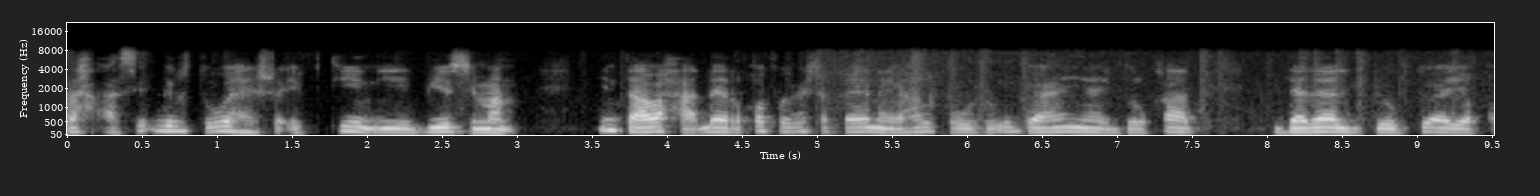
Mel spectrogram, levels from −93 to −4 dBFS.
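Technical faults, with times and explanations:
4.96–6.14 s: noise suppressor catching up. The room noise jumps by about 12 dB near 5 s and the suppressor's noise estimate trails behind, so the background passes with less reduction at first, then sinks by about 8 dB over 1.18 s as the estimate adapts.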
